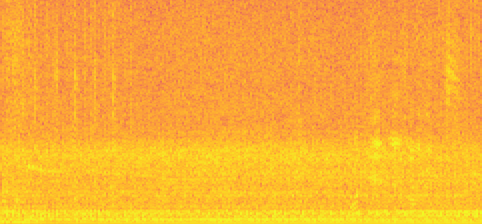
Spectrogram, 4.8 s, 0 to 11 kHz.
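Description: A Ford F-150 truck engine runs at a steady, loud idle close by, with a low, even drone that holds throughout while someone speaks over it.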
